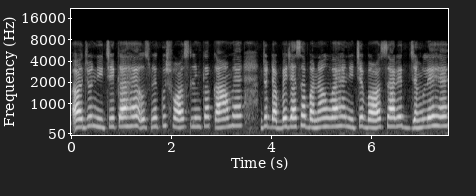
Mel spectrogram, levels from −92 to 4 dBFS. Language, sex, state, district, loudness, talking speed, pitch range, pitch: Hindi, female, Delhi, New Delhi, -17 LUFS, 165 wpm, 255-290 Hz, 275 Hz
